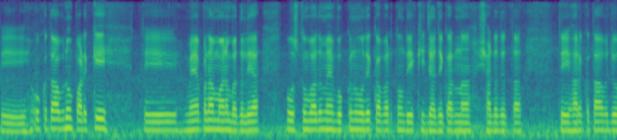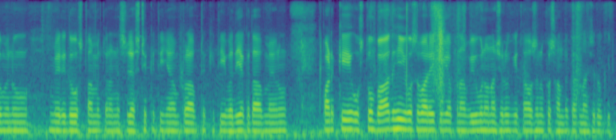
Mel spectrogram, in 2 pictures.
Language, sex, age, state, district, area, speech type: Punjabi, male, 18-30, Punjab, Patiala, rural, spontaneous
